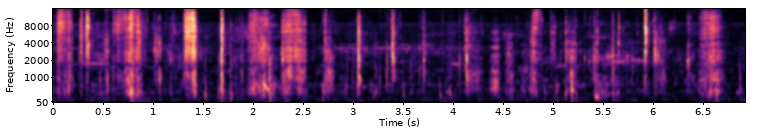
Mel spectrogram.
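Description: A cat bites and chews, making faint, irregular crunching and clicking sounds close by, with no talk.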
